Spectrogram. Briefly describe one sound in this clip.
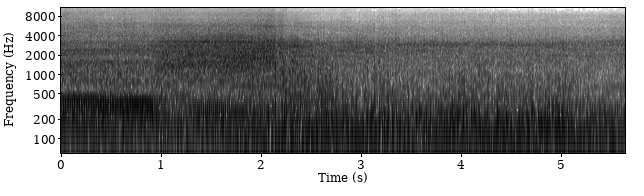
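Wind roars across the microphone outdoors.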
